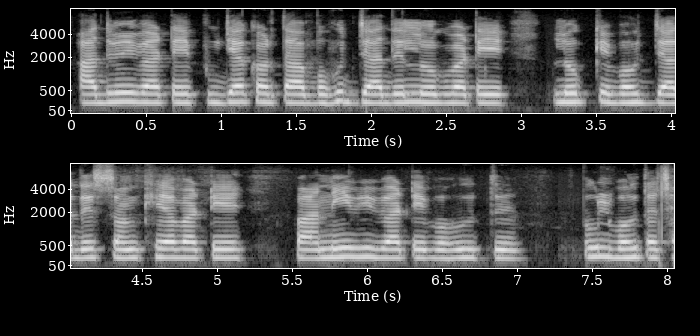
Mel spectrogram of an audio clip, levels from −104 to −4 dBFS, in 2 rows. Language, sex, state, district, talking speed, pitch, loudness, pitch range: Bhojpuri, female, Bihar, East Champaran, 165 wpm, 210 Hz, -21 LUFS, 205-215 Hz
